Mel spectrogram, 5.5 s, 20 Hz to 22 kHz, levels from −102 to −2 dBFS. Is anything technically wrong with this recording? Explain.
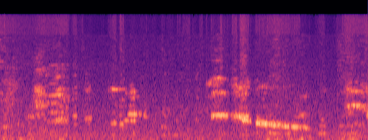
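No, nothing technically wrong stood out on listening to this speech clip.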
